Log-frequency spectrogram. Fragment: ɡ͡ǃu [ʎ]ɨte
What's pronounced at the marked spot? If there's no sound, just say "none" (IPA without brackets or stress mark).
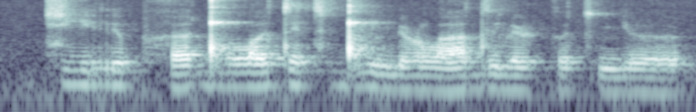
lˠ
